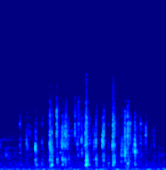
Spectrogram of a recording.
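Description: Computer keyboard typing: a quick, irregular run of keystrokes, starting about half a second in.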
